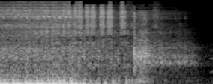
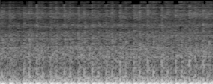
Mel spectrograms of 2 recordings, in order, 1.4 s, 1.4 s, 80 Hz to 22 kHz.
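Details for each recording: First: 2001 Honda Shadow VT600CD: idles fine, but the thumping note sags and fades nearly to nothing as the throttle opens; bog on acceleration, no fuel from the accelerator pump nozzle; cause suspected, not confirmed. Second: 2001 Honda Shadow VT600CD V-twin, which bogs on acceleration: it starts and idles fine without choke, a steady, even thumping idle with no stumbles or surges.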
